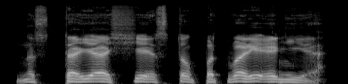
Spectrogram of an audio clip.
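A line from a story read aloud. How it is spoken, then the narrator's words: Old man grumbling discontentedly. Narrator (Russian): недовольно бурчал старый Альфонсо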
